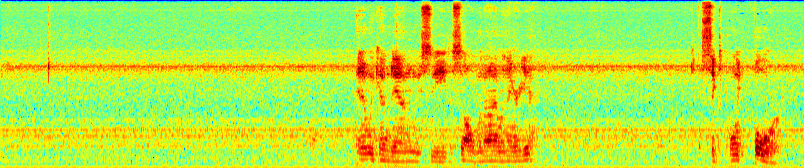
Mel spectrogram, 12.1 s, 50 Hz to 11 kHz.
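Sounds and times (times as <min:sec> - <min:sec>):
background hum and hiss: 0:00.0 - 0:12.0
faint high whine: 0:00.0 - 0:12.0.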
